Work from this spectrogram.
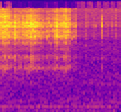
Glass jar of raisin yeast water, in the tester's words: you can hear it leaking out from there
